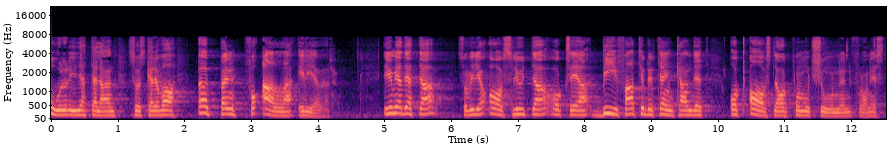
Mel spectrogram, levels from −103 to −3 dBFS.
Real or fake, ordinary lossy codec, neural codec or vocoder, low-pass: real; none; none; 7.2 kHz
